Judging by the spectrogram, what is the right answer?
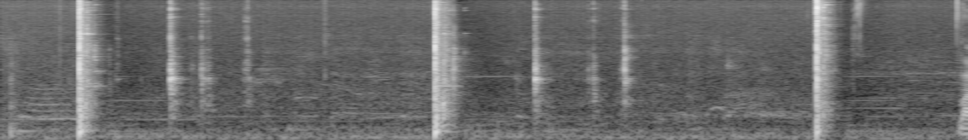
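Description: Three hard hammer blows on a screwdriver set against a cast-alloy VCR head drum clamped in a steel vise, about two seconds apart, with a few light taps between them. The blows are chiselling off a section of the drum, which is tough and takes several strikes to break.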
